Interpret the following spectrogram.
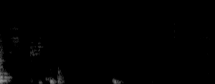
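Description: A pause in speech that is mostly quiet: the tail of a spoken word, then two faint, brief clicks about half a second and a second in.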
